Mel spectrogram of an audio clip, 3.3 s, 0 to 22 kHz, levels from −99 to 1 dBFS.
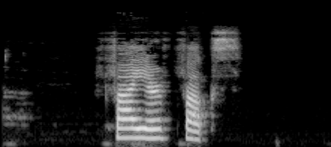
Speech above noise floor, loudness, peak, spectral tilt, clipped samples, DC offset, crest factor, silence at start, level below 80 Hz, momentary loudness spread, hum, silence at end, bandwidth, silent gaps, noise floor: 72 dB; -17 LUFS; -2 dBFS; -2 dB/octave; under 0.1%; under 0.1%; 18 dB; 1.15 s; -72 dBFS; 15 LU; none; 0.95 s; 10 kHz; none; -88 dBFS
